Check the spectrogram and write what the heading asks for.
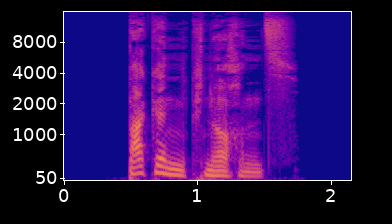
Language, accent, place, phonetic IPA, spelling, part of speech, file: German, Germany, Berlin, [ˈbakn̩ˌknɔxn̩s], Backenknochens, noun, De-Backenknochens.ogg
- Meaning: genitive of Backenknochen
